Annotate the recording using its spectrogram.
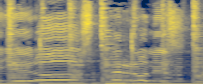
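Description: Live norteño band playing a corrido: accordion melody over bass notes and a guitar rhythm.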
